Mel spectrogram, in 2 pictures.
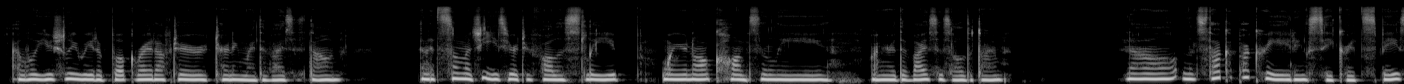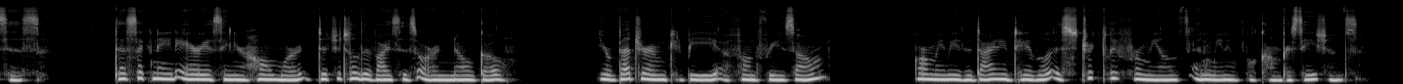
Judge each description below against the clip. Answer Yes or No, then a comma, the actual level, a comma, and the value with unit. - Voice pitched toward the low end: No, high, 220 Hz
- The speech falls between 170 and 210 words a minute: No, average, 145 wpm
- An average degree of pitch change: No, narrow, 2.1 semitones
